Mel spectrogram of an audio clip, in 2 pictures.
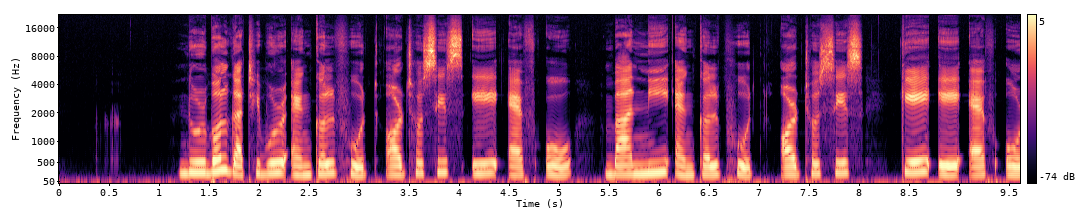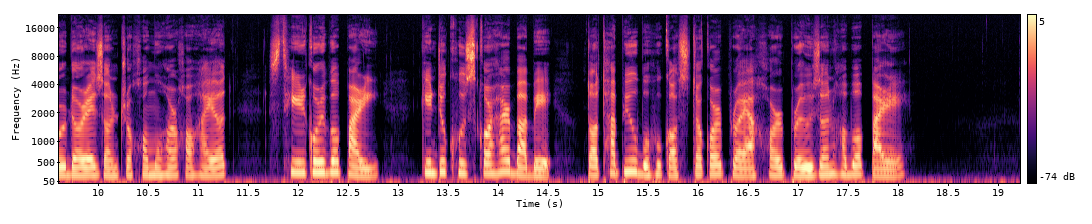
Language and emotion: Assamese, neutral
